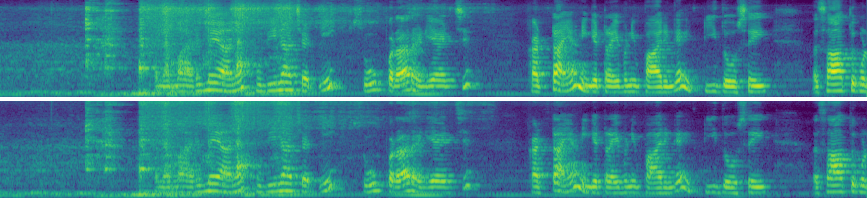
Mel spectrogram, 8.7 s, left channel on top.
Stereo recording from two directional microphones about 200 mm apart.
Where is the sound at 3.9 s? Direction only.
40° left (ahead or behind).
